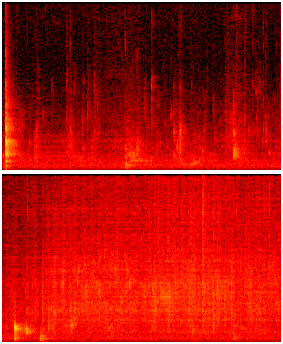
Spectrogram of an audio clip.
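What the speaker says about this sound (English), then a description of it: "Give that a little stir. Stir all those nice tomatoes in there." Tomatoes stirred into a pot of bear chili, with soft scraping spoon strokes and a few knocks, then a steady bubbling sizzle that grows louder and stays close.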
